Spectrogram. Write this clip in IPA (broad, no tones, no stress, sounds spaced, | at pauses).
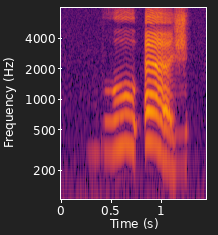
bʱ o ʔ æ ʒ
